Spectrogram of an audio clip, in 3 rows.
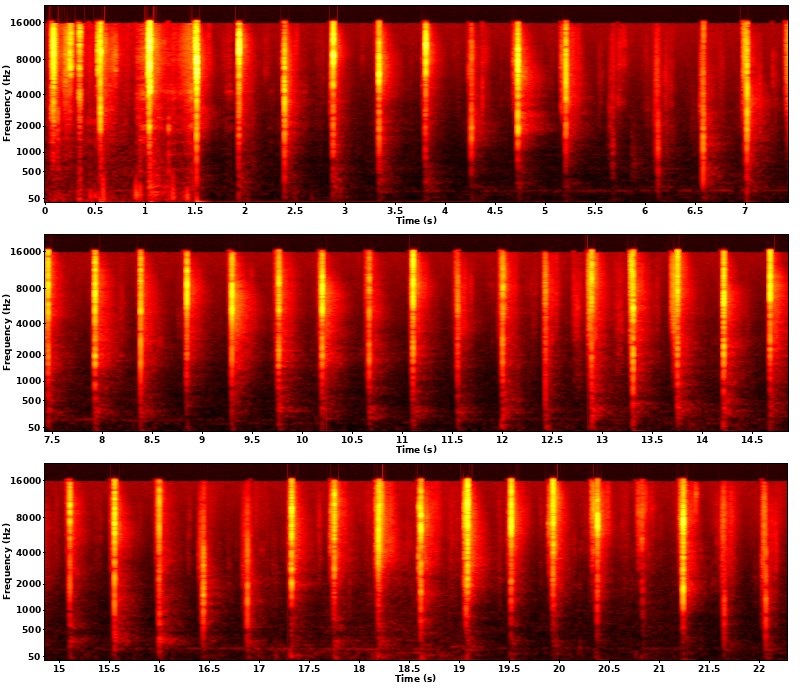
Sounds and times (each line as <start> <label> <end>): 16.0 Footsteps Walking Bare Feet 22.2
